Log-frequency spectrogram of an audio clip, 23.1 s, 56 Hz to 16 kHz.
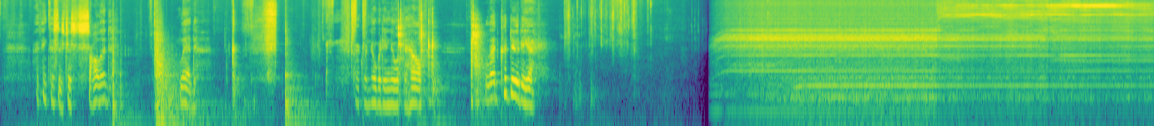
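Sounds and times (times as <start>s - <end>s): small power tool motor running: 14.2s - 23.0s.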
